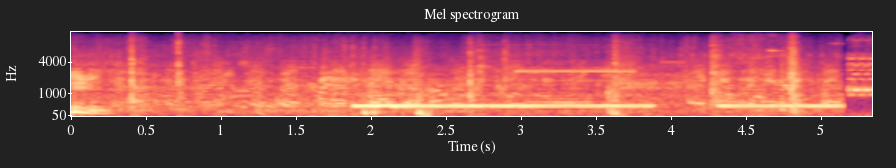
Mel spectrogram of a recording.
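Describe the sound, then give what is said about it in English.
A telephone is picked up and dialed, with several sharp clicks of handling and keypresses around a steady low tone that sounds twice, separated by a short gap. “picks up the phone.”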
